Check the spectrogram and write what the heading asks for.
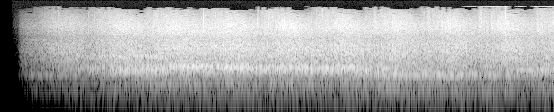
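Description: Concert audience applauding, fading in over the first second and then holding steady.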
